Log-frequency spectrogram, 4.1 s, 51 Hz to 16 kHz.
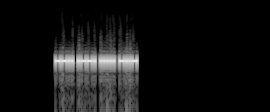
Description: Morse code, heard as a keyed tone, about 51 wpm, 700 Hz. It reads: ZP5X
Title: DXCC-100 Call Signs - 4 Characters - 50wpm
